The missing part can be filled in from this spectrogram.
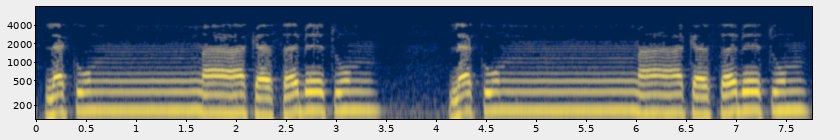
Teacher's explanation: ومن قواعد التجويد أن هذه الميم المشددة تحتاج إلى غنة طويلة، مثلا لكم ما كسبتم، لكم آخرها ميم ساكنة، ما كسبتم أولها ميم متحركة، ندغم الميم الأولى في الثانية فيصبحان ميما مشددة تنطبق عليهم الشفتان انطباقة واحدة، فنطبق على ميم ساكنة ونفتح الشفتين على ميم متحركة مع ملاحظة الغنة هكذا: لكم ما كسبتم، لكم ما كسبتم. · Term: الإدغام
